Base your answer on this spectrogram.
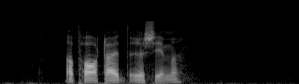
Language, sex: Norwegian, male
